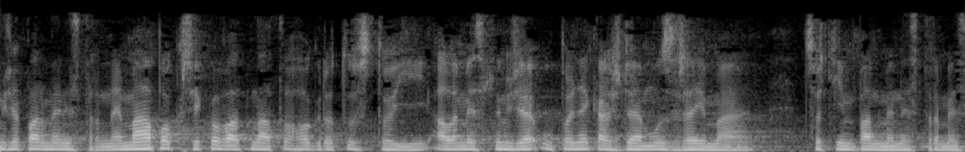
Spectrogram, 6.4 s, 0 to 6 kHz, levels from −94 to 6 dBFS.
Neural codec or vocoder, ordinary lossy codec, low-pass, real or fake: none; MP3, 32 kbps; 5.4 kHz; real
